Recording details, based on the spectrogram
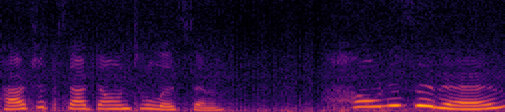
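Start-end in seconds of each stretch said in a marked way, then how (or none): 2.2-3.1 very loud, eager, high voice. Patrick asks Burger Beard how the story ends, eager. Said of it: "He asked eagerly".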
